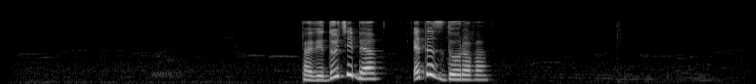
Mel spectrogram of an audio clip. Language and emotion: Russian, positive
